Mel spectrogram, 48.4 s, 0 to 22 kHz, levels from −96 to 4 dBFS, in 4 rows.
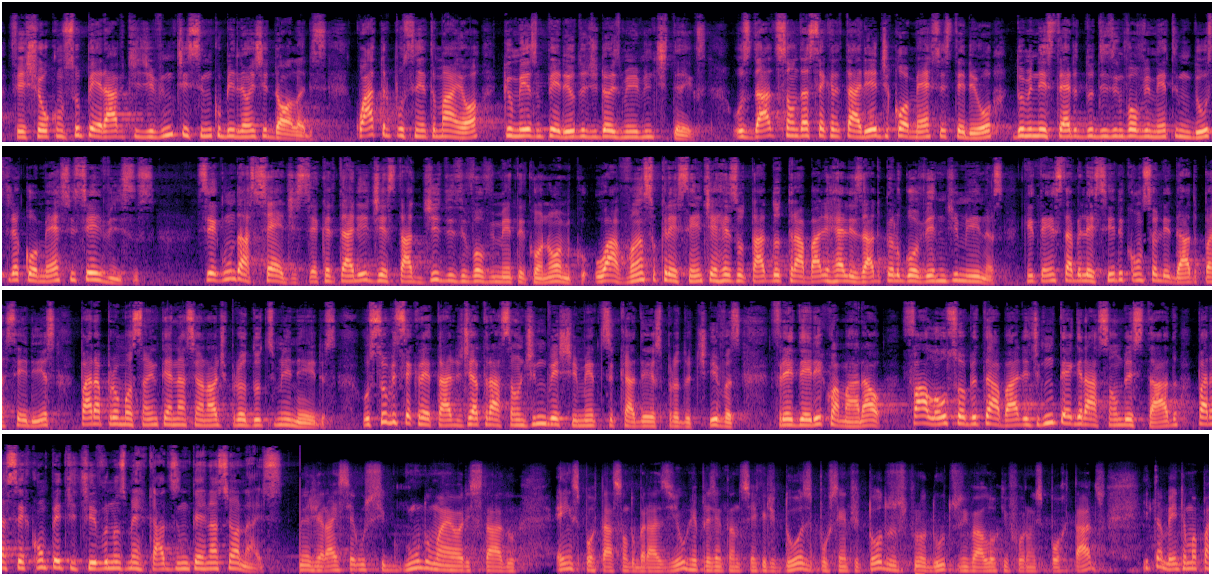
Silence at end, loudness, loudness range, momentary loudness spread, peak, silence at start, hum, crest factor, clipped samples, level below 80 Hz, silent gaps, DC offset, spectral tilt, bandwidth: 0 s; -19 LUFS; 7 LU; 9 LU; -2 dBFS; 0 s; none; 16 dB; under 0.1%; -58 dBFS; none; under 0.1%; -5.5 dB/octave; 16 kHz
